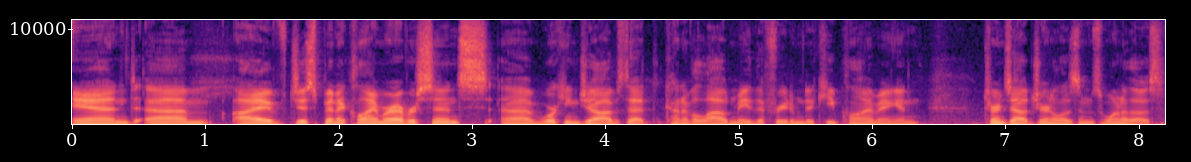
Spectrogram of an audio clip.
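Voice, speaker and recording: A man with a plain, everyday voice speaks at a moderate pace. His pitch is fairly low and his intonation fairly even. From US Pacific Northwest, Seattle. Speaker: outdoors journalist and climber. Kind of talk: interview. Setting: studio in an Airstream trailer.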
